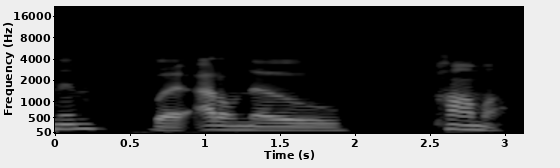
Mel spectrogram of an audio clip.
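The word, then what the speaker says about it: Háma: but I don't know Hama his name's Hama I don't know if I can lose anybody lose to anybody that's name rhymes with Kama yeah I got pounced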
